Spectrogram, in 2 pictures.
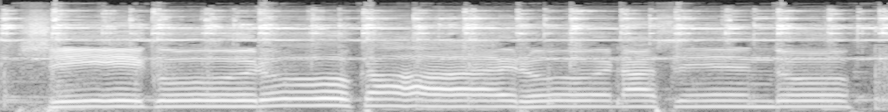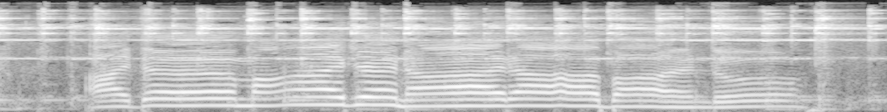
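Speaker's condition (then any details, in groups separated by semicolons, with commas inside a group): No condition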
